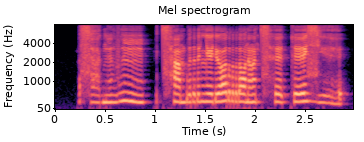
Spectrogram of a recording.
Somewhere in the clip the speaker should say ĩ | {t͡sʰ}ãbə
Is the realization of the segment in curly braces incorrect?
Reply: no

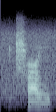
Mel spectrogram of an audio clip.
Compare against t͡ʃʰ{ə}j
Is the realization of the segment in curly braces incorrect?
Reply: no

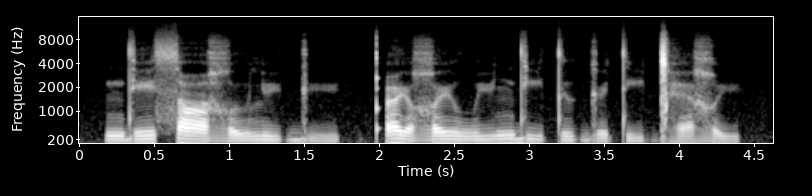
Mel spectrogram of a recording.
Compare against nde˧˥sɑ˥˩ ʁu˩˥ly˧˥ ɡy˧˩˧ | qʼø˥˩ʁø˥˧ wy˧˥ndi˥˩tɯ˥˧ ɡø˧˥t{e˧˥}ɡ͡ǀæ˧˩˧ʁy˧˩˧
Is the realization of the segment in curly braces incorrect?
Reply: yes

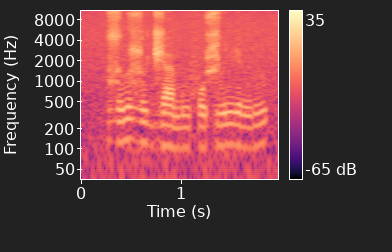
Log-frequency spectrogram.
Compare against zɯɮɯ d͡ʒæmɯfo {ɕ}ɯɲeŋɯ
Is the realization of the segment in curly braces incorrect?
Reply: no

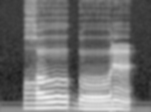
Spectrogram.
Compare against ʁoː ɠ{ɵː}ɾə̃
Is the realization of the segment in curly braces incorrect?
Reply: yes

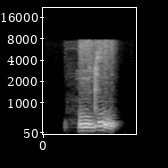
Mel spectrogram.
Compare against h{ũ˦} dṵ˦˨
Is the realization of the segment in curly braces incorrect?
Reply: no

